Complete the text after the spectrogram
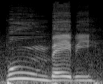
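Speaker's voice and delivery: loud gloating cheer; triumphant whoop. Real, not acted. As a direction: shout it in triumph. Gloating over explosion.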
